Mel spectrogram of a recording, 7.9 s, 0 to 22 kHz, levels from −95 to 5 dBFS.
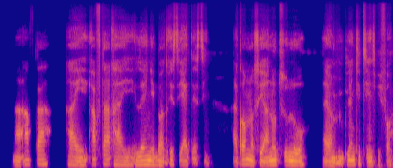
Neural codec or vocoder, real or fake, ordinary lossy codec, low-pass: autoencoder, 48 kHz, 32 numbers a frame, DAC-VAE, trained on Japanese speech; fake; none; none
